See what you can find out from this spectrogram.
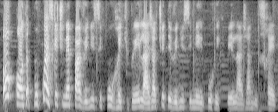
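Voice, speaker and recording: A woman's voice: deep voice, lively intonation, fast, slightly rough, no room sound, soft background music. A woman voicing a scornful middle-aged mother who hectors and taunts her daughter. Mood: mocking. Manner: taunting, hectoring, rising to loud jabs.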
